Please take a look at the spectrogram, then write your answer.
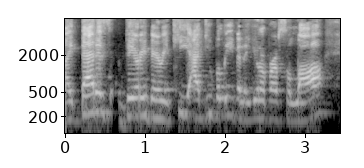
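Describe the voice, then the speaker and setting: A woman's medium-pitched voice, animated in tone, with ordinary pitch variation. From US South, North Carolina. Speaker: writer and film director. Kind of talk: interview on a live stream. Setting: live online stream.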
